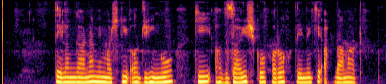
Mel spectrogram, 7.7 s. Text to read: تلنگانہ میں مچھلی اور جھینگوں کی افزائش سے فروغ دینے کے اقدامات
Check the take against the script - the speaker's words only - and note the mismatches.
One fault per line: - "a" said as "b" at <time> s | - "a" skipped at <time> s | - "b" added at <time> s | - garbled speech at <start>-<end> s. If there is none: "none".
- "سے" said as "کو" at 5.1 s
